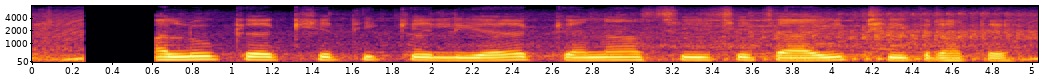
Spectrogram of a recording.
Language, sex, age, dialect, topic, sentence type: Maithili, male, 31-35, Bajjika, agriculture, question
